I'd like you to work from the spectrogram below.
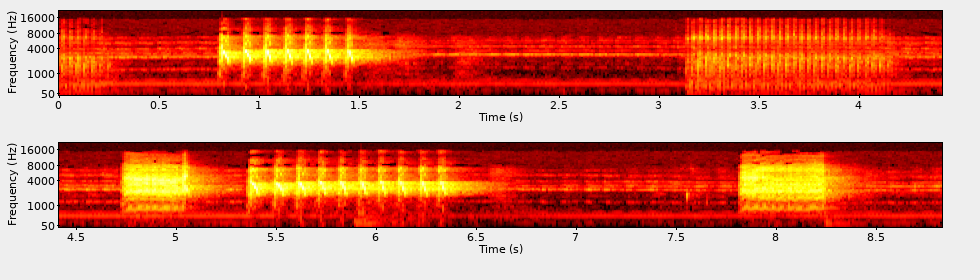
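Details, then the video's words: Green leafbird, a bird prepared for hanging in contests, giving the rapid 'tembakan' shooting style used as a bait sound: buzzy pulsed bursts repeated several times, mixed with harsh broadband rasps over a steady low hum. "PANCINGAN TEMBAKAN CUCAK IJO"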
